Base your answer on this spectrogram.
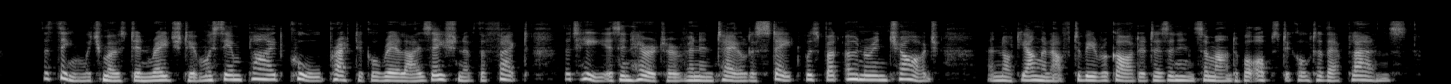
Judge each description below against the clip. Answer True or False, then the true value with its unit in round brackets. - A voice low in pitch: False (190 Hz)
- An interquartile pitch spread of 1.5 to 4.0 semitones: True (3.4 semitones)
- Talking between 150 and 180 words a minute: True (175 wpm)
